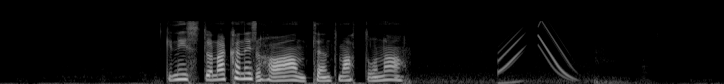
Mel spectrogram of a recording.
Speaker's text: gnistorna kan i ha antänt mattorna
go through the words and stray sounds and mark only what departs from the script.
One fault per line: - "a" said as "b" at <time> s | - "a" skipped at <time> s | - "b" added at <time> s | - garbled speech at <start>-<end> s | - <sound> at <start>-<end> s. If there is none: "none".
- chirp at 5.0-5.8 s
